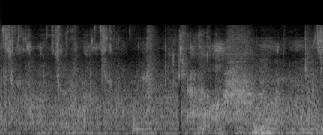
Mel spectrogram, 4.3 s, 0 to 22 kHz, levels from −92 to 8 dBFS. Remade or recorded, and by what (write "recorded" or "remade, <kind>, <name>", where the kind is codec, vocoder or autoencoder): remade, vocoder, Vocos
